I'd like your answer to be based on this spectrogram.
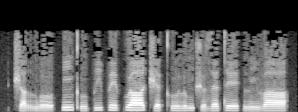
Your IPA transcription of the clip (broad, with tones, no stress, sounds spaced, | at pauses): t͡ʃ a˨ r w o˨ | ĩ˦ kʼ u˨ p i˦ p e˦ kʷ aː˦ t͡ʃ ɛ˨ kʰ u˦ l u˦ ŋ ʃ ʊ˨ z ɛ˦ t e˦ | l ĩ˨ v aː˦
